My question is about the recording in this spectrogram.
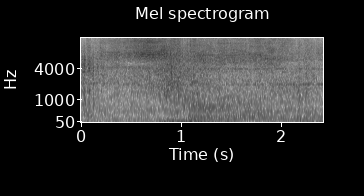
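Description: Motocross dirt bike engine revving as the bike accelerates along the track, its pitch climbing in the second half.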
